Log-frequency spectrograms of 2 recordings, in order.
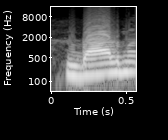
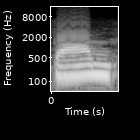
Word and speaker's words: balm: Example है BALM, इसको क्या पढ़ते हैं, बाल्म नहीं पढ़ते हैं, इसको हम बाम पढ़ते हैं।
